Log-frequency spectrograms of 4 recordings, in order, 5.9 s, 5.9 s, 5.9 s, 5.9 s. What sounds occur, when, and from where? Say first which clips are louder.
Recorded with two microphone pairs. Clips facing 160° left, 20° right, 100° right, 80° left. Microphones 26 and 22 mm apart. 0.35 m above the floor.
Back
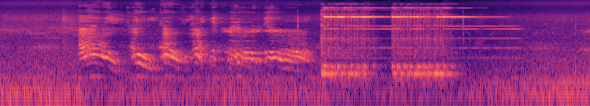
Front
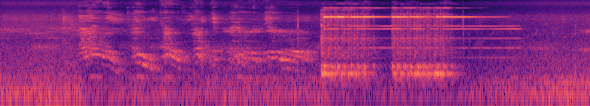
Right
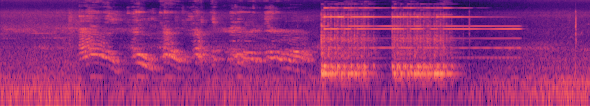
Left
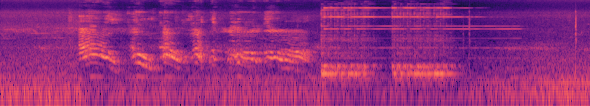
0.8 s a shout: back 8 dB, left 5 dB; 135° left, 2.5 m
3.2 s a phone ringing: front 1 dB, right 6 dB; 110° right, 0.5 m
